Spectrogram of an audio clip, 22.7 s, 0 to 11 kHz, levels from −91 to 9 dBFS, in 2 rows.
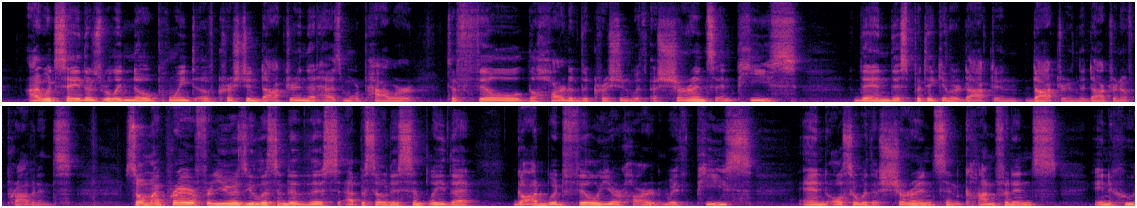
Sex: male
